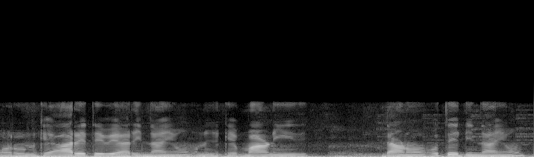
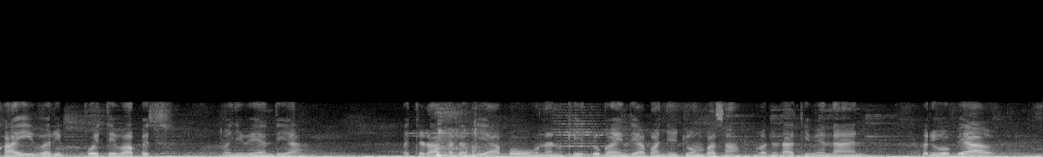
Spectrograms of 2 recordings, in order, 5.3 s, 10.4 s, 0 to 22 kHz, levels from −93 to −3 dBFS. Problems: constant background noise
